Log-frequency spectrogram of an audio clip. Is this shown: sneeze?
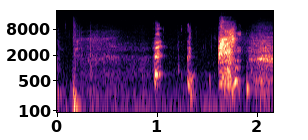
yes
